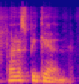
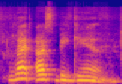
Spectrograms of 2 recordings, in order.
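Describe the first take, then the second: First: Softer, quick throwaway; murmured repeat; quieter repeat. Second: Slow, formal announcement; grand opening. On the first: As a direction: say it again under the breath. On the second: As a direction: open the show with ceremony. Ceremonious opening. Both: Real, not acted.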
